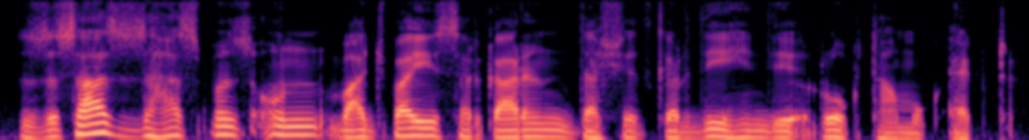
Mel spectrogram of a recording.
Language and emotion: Kashmiri, neutral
